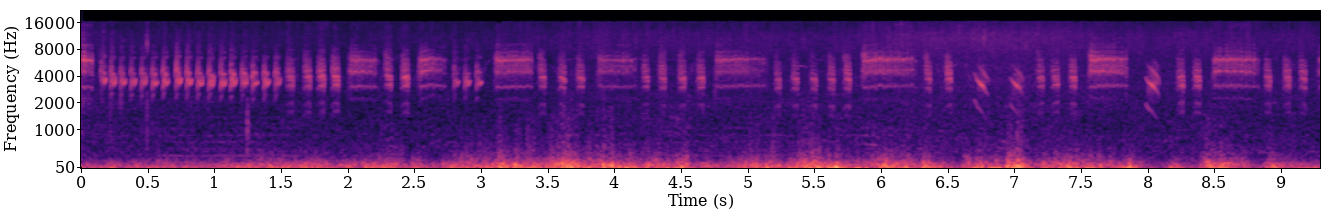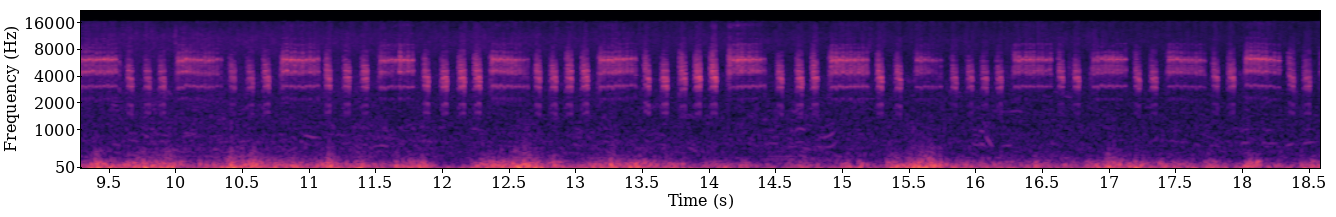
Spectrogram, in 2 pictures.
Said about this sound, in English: But the sedge warbler is usually here if he's calling. We can just see him. Oh yeah, there he is.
